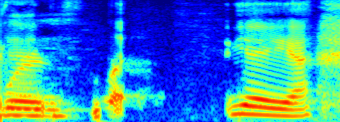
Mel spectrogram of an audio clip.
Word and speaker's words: Círdan: So you know how like we were saying that Círdan, word, Círdan. yeah, yeah. So it says the consonant C is always has the value of a K Oh, good to So know.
